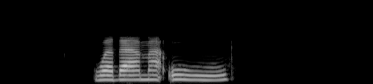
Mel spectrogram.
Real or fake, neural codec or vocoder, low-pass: fake; codec, 44.1 kHz, 3.4 kbps, Pupu-Codec; 3.6 kHz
